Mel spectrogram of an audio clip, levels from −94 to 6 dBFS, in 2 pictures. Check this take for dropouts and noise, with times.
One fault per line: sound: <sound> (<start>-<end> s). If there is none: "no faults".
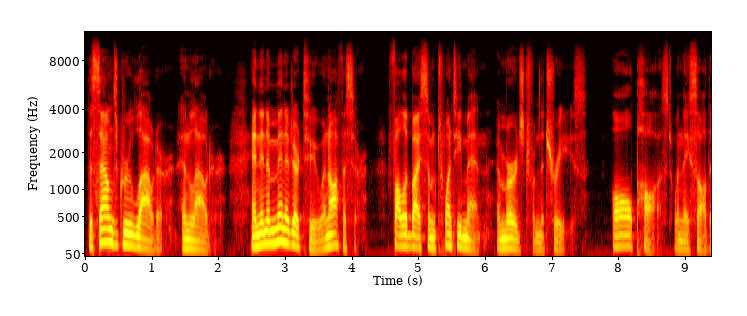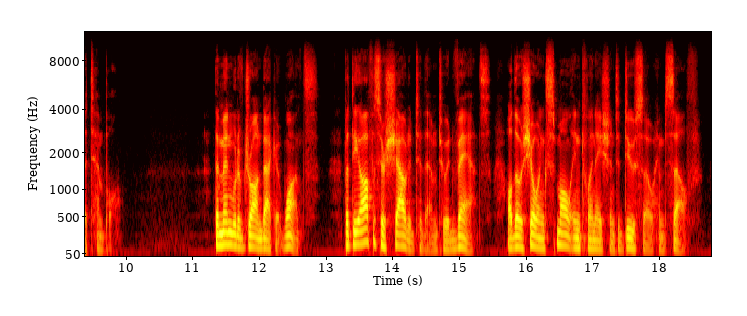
no faults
